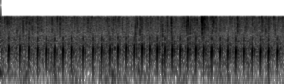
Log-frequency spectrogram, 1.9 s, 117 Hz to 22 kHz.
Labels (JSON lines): {"label": "biophony, rattle", "recorder": "SoundTrap 500"}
